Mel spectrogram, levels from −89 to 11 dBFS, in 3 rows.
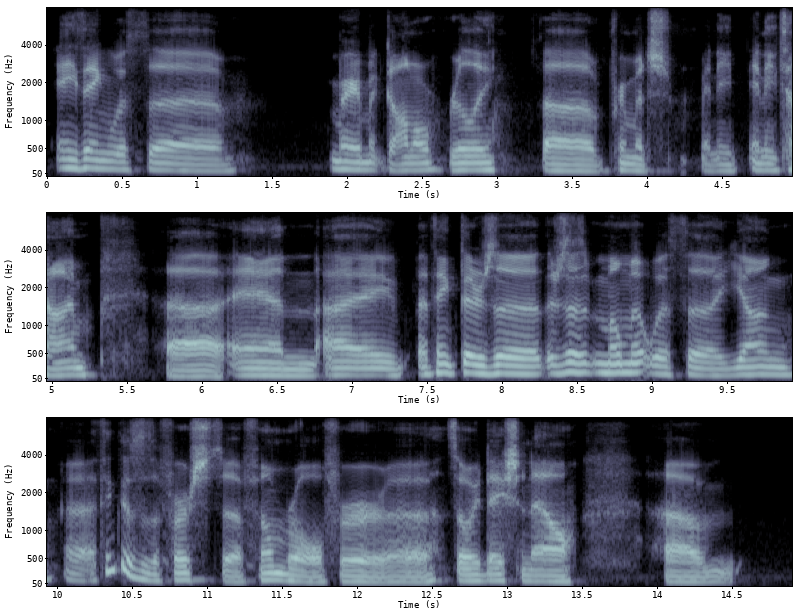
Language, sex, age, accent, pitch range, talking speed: English, male, 30-49, American, 110-145 Hz, 160 wpm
